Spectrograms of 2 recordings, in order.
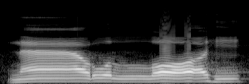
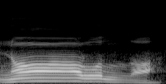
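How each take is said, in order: First: The n is pronounced light and thin. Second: The n is pronounced heavy and thick. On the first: The speaker calls it right. "bacalah dengan tipis" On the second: The speaker calls it wrong. "Jangan dibaca narullah"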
